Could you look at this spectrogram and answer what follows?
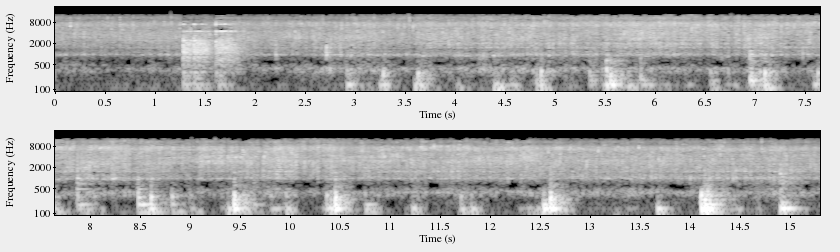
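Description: Onions, garlic and chopped tomatoes sizzling in hot oil in the inner pot of an electric pressure cooker, with a spatula scraping and stirring through them in short repeated strokes. A louder burst of sizzling comes about a second and a half in as the tomatoes drop into the oil.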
